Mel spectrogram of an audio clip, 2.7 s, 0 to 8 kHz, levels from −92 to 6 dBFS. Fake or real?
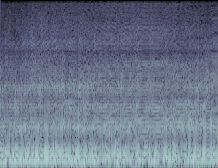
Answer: fake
